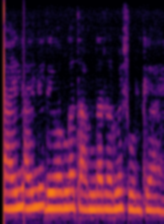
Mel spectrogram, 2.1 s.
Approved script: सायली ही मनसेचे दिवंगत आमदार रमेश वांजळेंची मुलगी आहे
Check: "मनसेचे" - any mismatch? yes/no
yes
